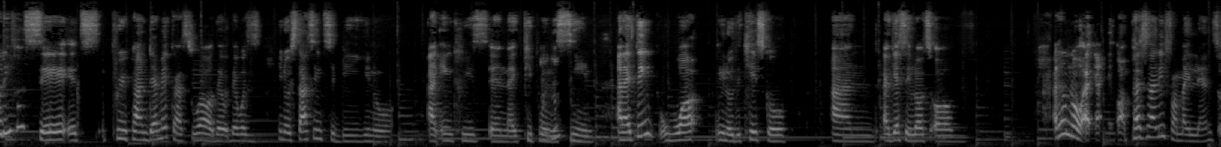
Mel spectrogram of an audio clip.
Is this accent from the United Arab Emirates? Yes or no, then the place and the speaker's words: no; Nigeria; accent: Yoruba; English is a second language; my Yoruba accent is about to betray me.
